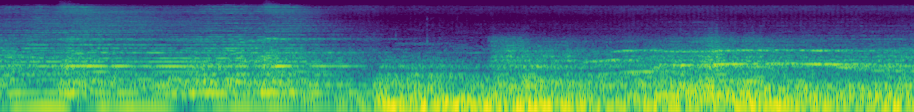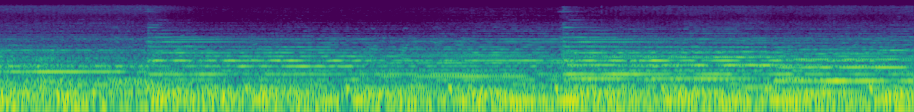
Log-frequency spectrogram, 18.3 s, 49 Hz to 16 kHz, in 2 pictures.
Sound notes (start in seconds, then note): 2.6 Thunder, Werewolf Howl; 10.4 Music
